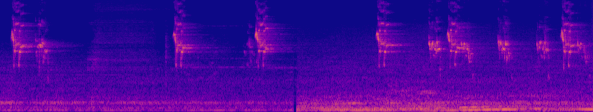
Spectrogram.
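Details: Pet budgerigars chirping: short bright chirps in small bursts, a few seconds apart, with quiet gaps over a steady low hum.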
